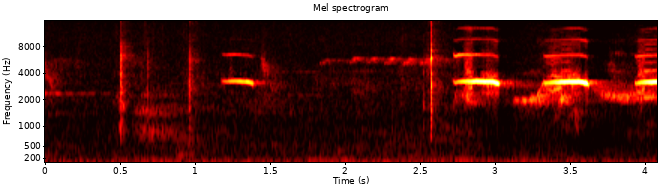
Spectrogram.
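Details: White-rumped shama displaying with tail flicks to provoke other birds: a few faint notes and clicks, then loud sustained clear whistles that rise and swell, repeated about three times near the end.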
